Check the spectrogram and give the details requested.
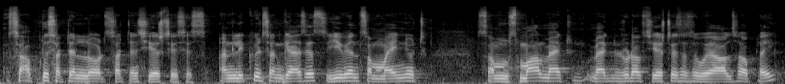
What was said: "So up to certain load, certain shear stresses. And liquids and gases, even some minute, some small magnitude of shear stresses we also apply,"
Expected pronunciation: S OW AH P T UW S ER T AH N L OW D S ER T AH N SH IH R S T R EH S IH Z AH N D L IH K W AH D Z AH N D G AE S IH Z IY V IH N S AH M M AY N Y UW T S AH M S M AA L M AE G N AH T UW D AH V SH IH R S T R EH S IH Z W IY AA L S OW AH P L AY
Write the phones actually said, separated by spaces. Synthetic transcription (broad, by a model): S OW AH P T UW S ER T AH N L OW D S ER T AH N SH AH R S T EH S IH S AH N D L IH K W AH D S AH N D G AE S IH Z IY V IH N S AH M M AY N Y UW T S AH M S M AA L M AE G N AH T UW D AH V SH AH R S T EH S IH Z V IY AA L S OW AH P L AY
